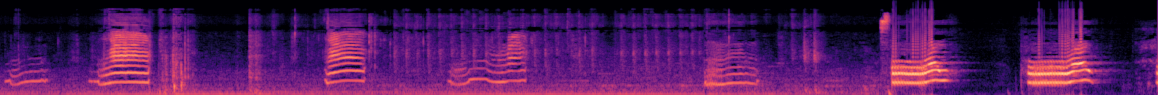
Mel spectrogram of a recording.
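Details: Domestic cat meowing repeatedly, short whiny upward-bending mews every couple of seconds, the last few louder and more strained, with faint tapping sounds between calls.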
